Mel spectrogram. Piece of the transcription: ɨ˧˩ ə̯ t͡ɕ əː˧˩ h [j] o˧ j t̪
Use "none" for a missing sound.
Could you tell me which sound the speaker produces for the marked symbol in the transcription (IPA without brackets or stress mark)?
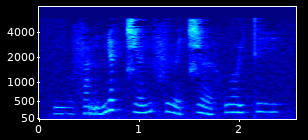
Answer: w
